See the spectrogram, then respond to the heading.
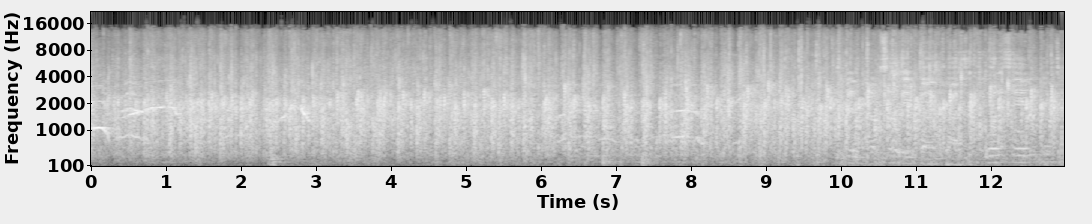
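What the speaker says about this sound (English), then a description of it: "Let's have a round of applause." A convention panel audience at a crystal fair gives a long, dense round of applause that stays steady and loud throughout, with some voices mixed in.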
